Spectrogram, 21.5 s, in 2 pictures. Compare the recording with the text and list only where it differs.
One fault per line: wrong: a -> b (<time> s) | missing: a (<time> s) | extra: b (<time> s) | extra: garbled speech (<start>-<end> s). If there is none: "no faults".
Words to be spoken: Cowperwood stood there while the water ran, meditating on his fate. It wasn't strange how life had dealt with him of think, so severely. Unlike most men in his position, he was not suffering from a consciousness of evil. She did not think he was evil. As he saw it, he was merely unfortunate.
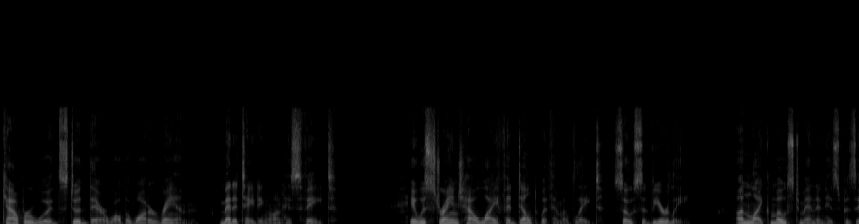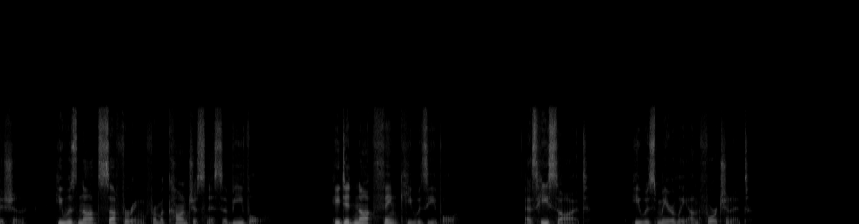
wrong: wasn't -> was (5.2 s)
wrong: think -> late (7.2 s)
wrong: She -> He (14.9 s)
